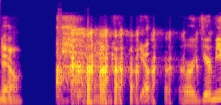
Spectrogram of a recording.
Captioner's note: all laughing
